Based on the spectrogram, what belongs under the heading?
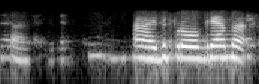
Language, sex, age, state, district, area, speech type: Malayalam, female, 18-30, Kerala, Idukki, rural, conversation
